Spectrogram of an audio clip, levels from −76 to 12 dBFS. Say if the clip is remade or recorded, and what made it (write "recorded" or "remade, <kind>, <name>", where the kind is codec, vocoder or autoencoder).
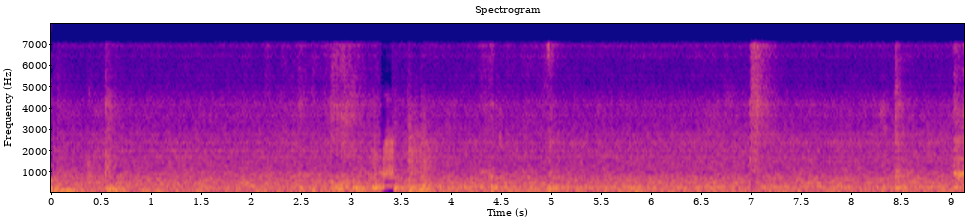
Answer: remade, vocoder, Vocos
